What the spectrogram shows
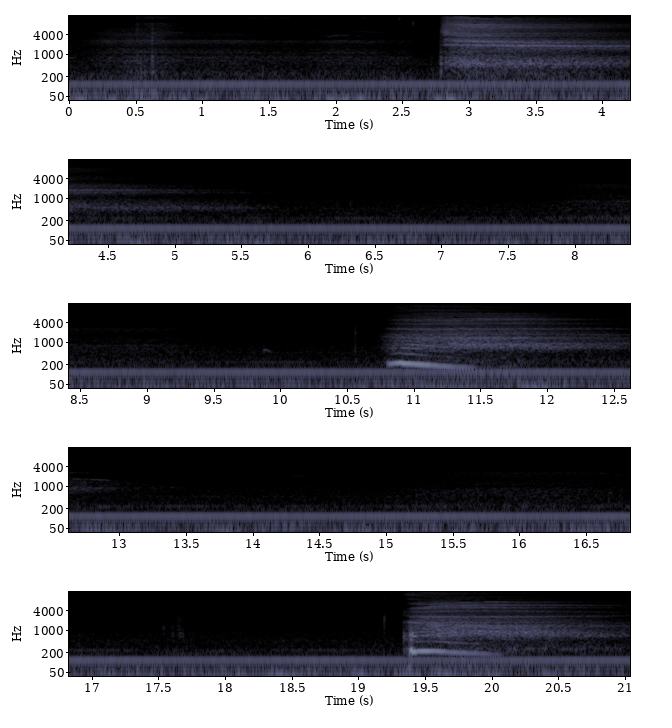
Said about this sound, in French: On respire, qu'on s'ancre dans son cœur, peu importe ce que vous faites en ce moment. On va prendre trois grandes inspirations.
